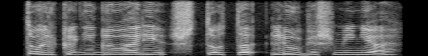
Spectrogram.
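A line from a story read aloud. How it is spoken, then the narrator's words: Moaning. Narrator (Russian): Застонала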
